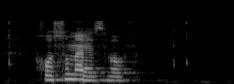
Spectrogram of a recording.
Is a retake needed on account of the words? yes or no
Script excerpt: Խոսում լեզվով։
no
